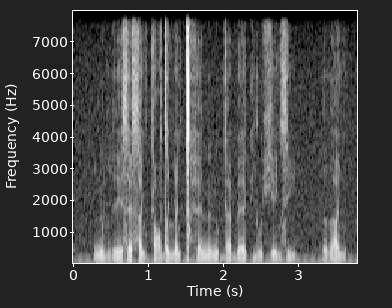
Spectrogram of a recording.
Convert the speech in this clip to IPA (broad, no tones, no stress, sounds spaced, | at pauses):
n u ʎ r e s ɛ s a ʎ k æ dˤ ʊ ʎ a ʎ ǀʰ ɛ n ʊ n u ɡ æ b ɛ k j u ç e ʎ s i | r a ʎ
